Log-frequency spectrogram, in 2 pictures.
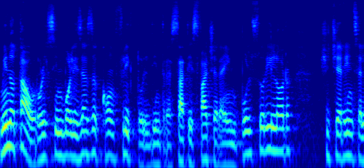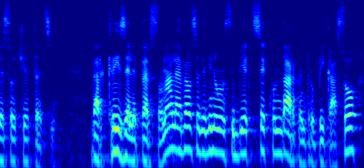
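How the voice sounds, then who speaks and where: A man's voice: medium pitch, mellow. Man narrating an art documentary.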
